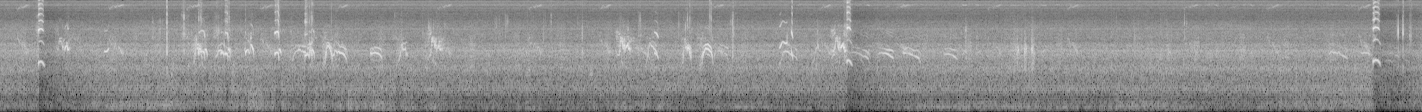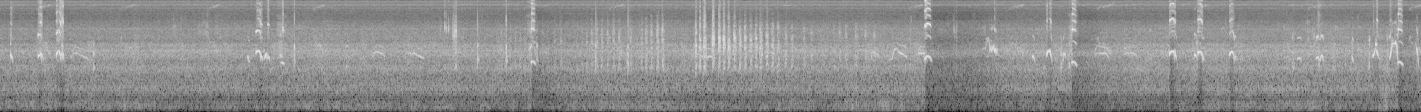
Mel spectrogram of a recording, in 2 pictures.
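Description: Young birds chirp and cheep repeatedly, high and shrill.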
